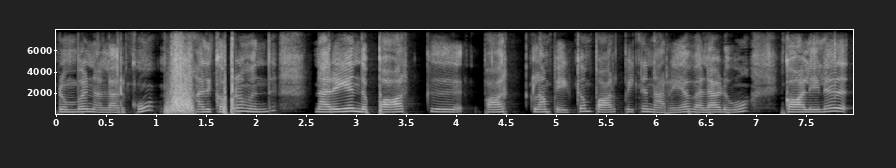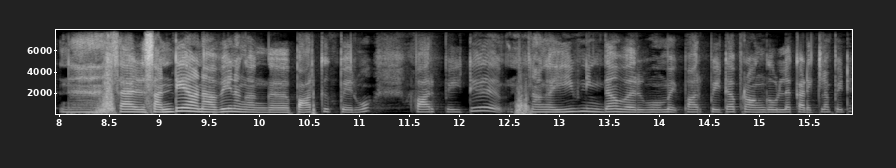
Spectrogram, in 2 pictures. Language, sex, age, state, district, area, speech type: Tamil, female, 18-30, Tamil Nadu, Ariyalur, rural, spontaneous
